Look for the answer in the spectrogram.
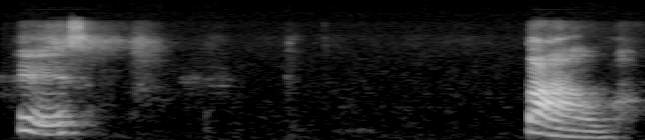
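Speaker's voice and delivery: ordinary delivery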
